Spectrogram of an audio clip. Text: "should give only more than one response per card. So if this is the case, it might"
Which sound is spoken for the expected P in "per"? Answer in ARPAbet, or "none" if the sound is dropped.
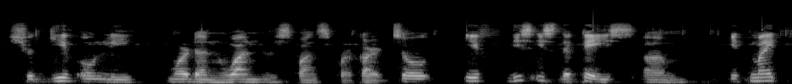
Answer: F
